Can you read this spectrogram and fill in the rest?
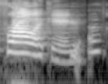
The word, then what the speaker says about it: frolicking: I'm never going to say this word. – Follicles? – You know the follicles. How do you say the word for me? – Frolicking? – Frolicking. Yeah. You're going to hear the... Frolicking through Scotland.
